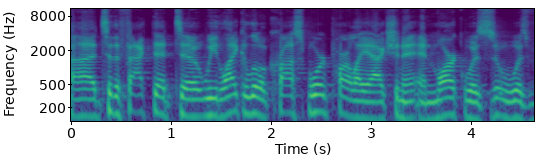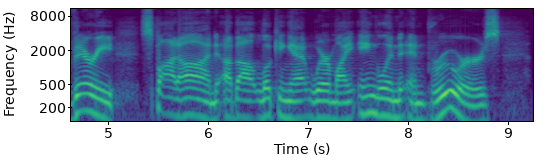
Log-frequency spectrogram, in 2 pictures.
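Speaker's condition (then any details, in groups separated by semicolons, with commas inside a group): No condition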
